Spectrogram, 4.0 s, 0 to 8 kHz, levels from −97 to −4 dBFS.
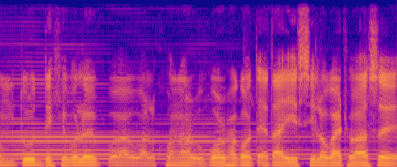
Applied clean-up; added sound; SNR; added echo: none; Bowed string instrument; 10 dB; none.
